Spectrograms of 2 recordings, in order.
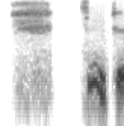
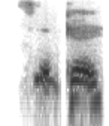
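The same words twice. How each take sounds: First: Whisper. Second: Said in the usual way. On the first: Real, not acted. Repeated as a whisper.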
